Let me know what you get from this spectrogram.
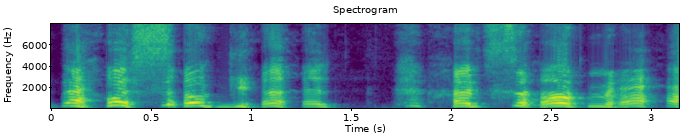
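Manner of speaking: words squeezed out through laughter, slow; breathless laughing aftermath. Real, not acted. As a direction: giggle the words out.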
